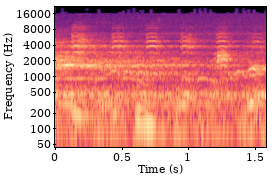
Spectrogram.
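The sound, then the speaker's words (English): Dense jungle ambience with some echo, filled with repeated loud, honking monkey calls sounding a few times in quick succession over a steady bed of background noise. “The others, so this is a jungle that has some monkeys in the background.”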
